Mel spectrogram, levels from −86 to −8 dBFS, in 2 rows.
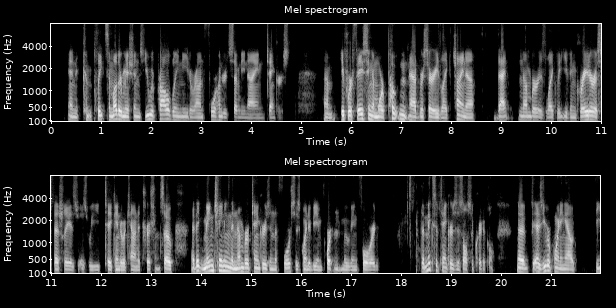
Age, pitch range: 20-39, 105-120 Hz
